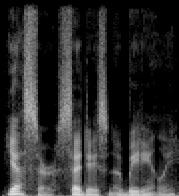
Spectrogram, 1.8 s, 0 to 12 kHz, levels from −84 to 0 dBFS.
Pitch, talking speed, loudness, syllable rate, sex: 105 Hz, 170 wpm, -20 LUFS, 5.4 syllables/s, male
